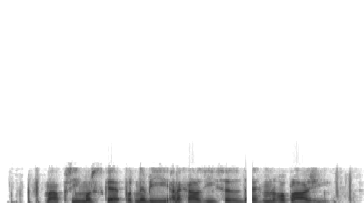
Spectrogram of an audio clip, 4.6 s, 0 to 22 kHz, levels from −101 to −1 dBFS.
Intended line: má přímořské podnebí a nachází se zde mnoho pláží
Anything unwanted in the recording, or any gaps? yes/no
yes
